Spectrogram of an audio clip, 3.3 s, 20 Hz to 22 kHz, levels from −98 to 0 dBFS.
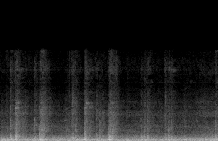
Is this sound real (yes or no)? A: no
